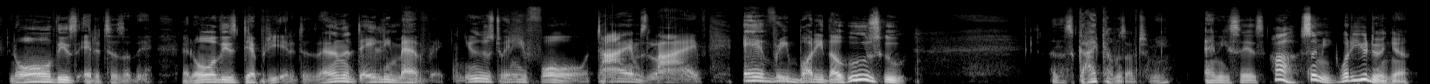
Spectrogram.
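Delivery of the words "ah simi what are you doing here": patronizing, dismissive, condescending tone. Retelling a man at a conference questioning his presence: imitating a dismissive question. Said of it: "he said it in a way that was like".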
